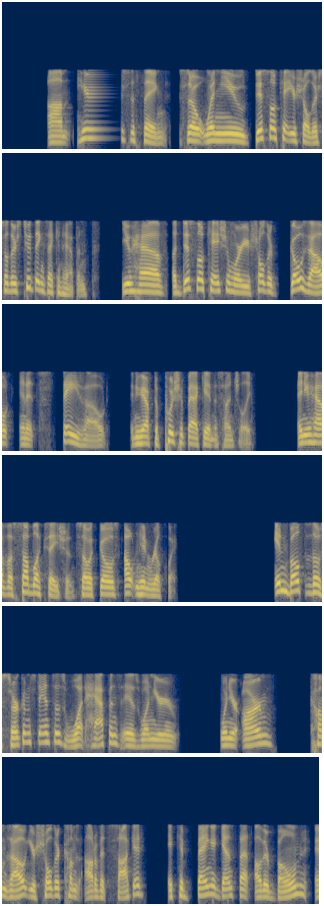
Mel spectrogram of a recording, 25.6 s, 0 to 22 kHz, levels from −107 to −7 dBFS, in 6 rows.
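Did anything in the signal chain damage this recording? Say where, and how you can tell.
Yes, two problems, both at the call-processing and network stage, on a call path whose band stops at 4 kHz, which fits narrowband G.711. First, a call audio freeze from 1.16 to 1.62 s, just before "the thing". The last sound smears into a fading buzz and then a short silence of about 50 ms before the speech resumes. This is likely packets stalling in transit, with the jitter buffer draining and the receiver stretching what it had. About 0.43 s was filled in, nothing was lost, and everything afterwards plays that much later.

Then there are three stretches of jitter buffer speed-up, where the speech runs faster while the pitch stays put. They run from 13.74 to 15.77 s at about 5% fast, from 17.36 to 18.59 s at about 6% between "both of those" and "is when your when", and from 21.76 to 23.15 s at about 4% between "your arm comes out" and "it could bang against". 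That's the buffer working off a backlog by cutting many tiny pitch-period slices, roughly a tenth of a second in each of the first two bursts and about half that in the last.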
